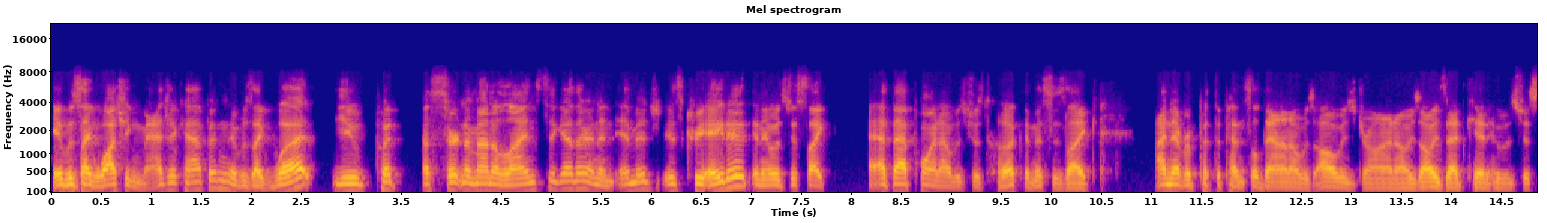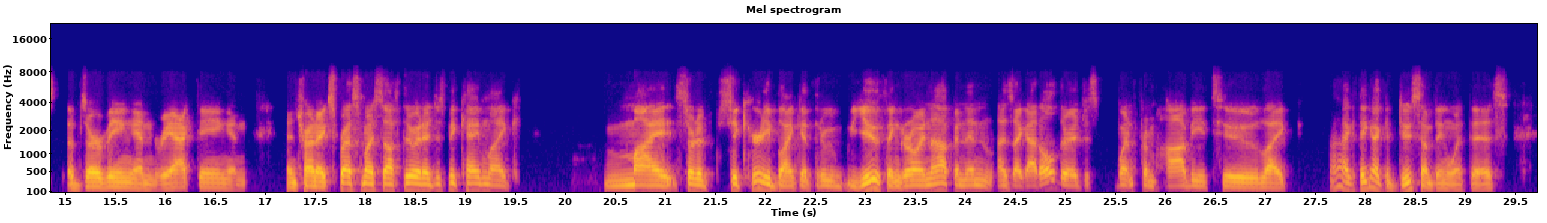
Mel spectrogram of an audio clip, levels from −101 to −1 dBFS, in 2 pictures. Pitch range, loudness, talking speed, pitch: 95-120 Hz, -21 LUFS, 210 wpm, 105 Hz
